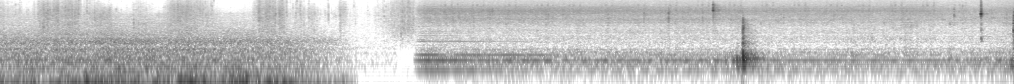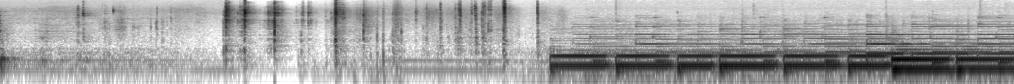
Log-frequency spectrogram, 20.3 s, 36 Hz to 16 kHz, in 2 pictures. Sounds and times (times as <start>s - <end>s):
Music: 4.2s - 5.7s, 15.6s - 20.2s.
